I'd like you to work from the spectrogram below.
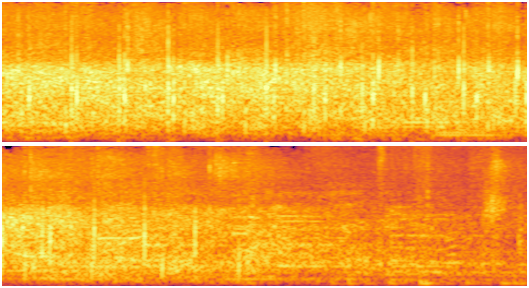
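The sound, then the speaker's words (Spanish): Applause and crowd noise for a student string ensemble from a rural teachers' college, dense steady clapping filling the whole stretch with a busy, even texture that fades slightly toward the end. “Denle un caluroso aplauso a los compañeros de la rondalla.”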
